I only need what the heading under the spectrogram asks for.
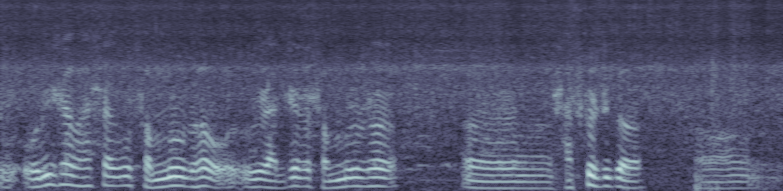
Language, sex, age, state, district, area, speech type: Odia, male, 45-60, Odisha, Jagatsinghpur, urban, spontaneous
